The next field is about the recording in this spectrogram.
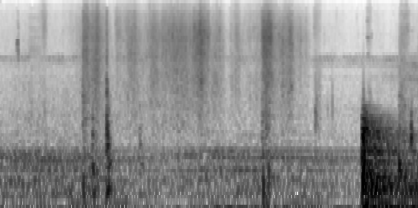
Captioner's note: bag rustles; can clatters; eerie whispering voice; dramatic, foreboding music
